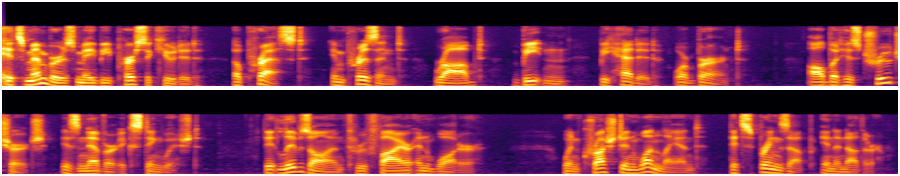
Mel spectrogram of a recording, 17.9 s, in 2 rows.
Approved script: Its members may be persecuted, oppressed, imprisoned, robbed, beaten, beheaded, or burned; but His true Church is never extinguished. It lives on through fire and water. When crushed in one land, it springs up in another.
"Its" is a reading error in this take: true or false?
false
